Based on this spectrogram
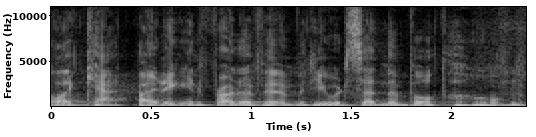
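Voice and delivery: normal talking voice

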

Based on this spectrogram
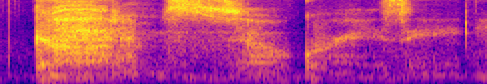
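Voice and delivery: soft unvoiced aside; whisper. Real, not acted. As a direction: whisper it to yourself. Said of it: "whispered aside".

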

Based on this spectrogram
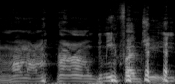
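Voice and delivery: lightly voiced greedy munching; mock chomping as a Wi-Fi eater; a hint of a munching gremlin; munching cockney. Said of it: "they're like".

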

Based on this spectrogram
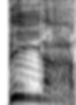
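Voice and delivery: high, loud yell of protest; shouted heckle. Retold or imitated. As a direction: belt it out like an angry fan. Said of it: "旁边的球迷直接大喊".

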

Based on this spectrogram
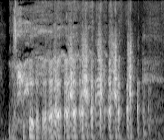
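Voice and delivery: loud, long burst of laughter; real uproarious laugh; big laugh. Real, not acted. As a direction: crack up at your own story. Laughing at own story.

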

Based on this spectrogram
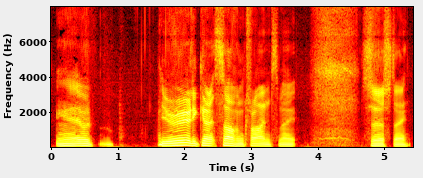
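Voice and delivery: words through clenched teeth; gritted teeth. Shown as a demonstration. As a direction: teeth together, jaw locked. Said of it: "they keep the teeth together".

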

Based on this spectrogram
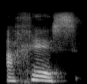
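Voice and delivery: "Ajes" with the consonant scraped in the back of the throat; throaty Spanish G. Shown as a demonstration. Native speaker modelling a tricky town, "Ajes" with a throaty kh. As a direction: say "Ajes" as a-KHES, throaty middle sound. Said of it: "sort of in the back of the throat".

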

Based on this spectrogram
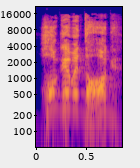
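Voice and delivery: loud, high, exaggerated German accent; shouted mock-German pronunciation. Shown as a demonstration. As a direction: bark it out in a hammed-up German accent. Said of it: "it sounds German".

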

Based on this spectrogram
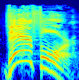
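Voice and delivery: "Therefore" dicho lento y marcado, como palabra clave; slow, weighty "Therefore" standing alone; stress on Therefore. Shown as a demonstration. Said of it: "you need to emphasize the first word".

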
